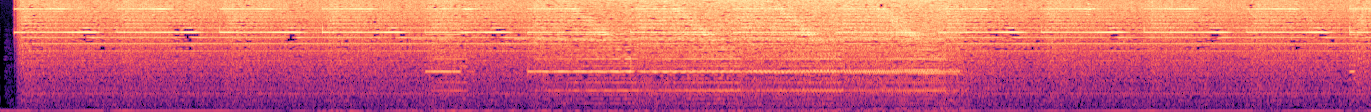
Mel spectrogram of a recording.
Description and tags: A few high quality ambient/space sounds to start.
ambient, fx, space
